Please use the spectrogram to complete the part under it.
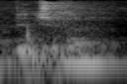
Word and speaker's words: bitumen: It is some sort of liquid that they created from, I'm going to say this wrong, bitumen, is that right? – Bitumen. – Bitumen, yeah.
